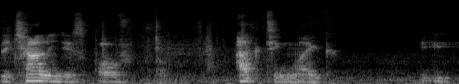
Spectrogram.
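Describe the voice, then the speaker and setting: Amid noticeable background noise and audible room echo, a man talks very slowly with lively intonation and long, frequent pauses. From Kenya. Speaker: business owner. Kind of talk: interview.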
